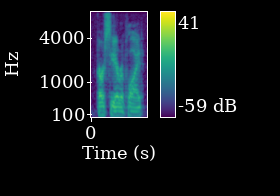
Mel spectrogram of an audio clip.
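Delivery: plain reading voice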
